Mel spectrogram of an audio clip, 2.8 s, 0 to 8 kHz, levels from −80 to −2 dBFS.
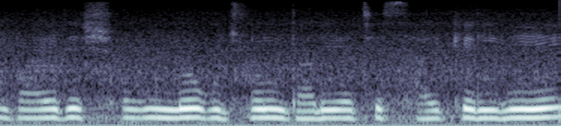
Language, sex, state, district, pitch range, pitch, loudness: Bengali, female, West Bengal, Dakshin Dinajpur, 195-205 Hz, 205 Hz, -14 LUFS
